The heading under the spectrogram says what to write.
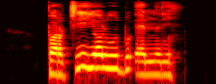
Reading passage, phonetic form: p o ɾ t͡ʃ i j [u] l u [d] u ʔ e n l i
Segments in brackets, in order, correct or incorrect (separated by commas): incorrect, correct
